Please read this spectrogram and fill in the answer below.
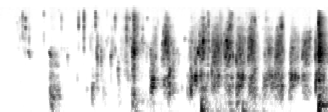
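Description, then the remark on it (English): Wet, gurgly swishing of a sip of drink sloshed around in a mouth right into the mic, continuous and fairly loud with bubbly, squelching bursts and no talking. “She's swishing in the, the mic.”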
